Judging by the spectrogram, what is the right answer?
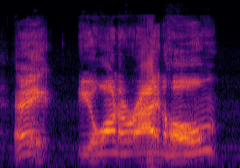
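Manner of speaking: creaky, croaking frog voice. Retelling a driver in a red Corvette offering a ride home, in a croaky frog voice. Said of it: "this frog voice, like a rejected Disney villain, croak out".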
